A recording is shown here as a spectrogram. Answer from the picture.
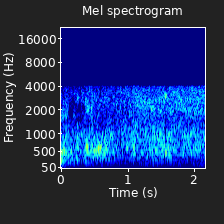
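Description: Faint steady hiss of a telephone conference line, with a couple of faint short blips about half a second in.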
